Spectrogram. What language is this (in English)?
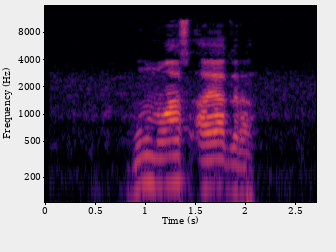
Sansi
